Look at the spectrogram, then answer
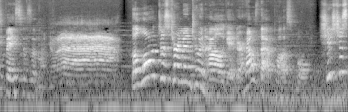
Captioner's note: ehahhh!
